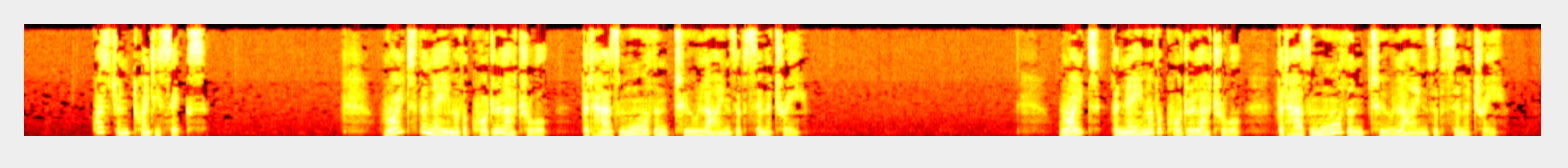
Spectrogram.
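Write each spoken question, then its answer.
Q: Write the name of a quadrilateral that has more than two lines of symmetry.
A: Square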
